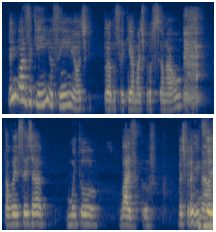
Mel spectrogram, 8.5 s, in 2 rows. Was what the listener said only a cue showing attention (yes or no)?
no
